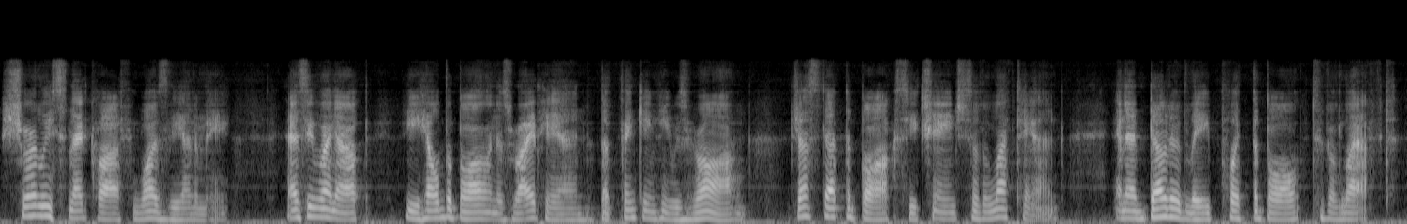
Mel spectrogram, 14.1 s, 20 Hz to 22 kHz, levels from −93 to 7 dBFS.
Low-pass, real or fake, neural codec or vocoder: 7.2 kHz; fake; codec, 24 kHz, 1 kbps, SNAC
